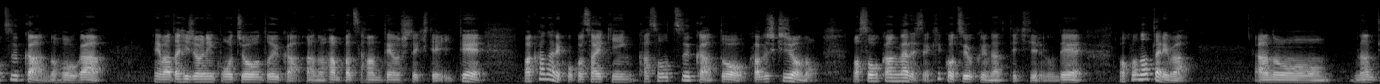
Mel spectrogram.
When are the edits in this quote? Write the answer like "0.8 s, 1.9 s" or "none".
none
